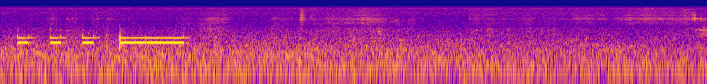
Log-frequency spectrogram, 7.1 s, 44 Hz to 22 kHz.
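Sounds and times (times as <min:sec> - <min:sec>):
hiss: 0:00.0 - 0:07.0
telephone keypad tones: 0:00.2 - 0:01.9.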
